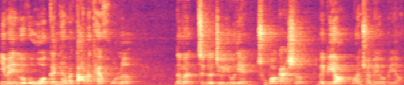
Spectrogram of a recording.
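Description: With very wide pitch swings and a fairly quick pace, the voice carries audible room echo. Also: man, fairly high pitch for a man. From Jiangsu, Yancheng. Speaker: entrepreneur, coffee space founder. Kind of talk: casual interview. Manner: repetitive, stammering.

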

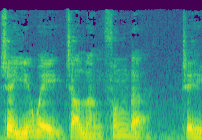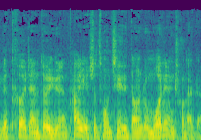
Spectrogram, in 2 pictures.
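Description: A man with vocal fry and a dark, mellow tone speaks at a fairly quick pace, his pitch varying in an ordinary way. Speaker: podcast host. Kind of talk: casual chat.

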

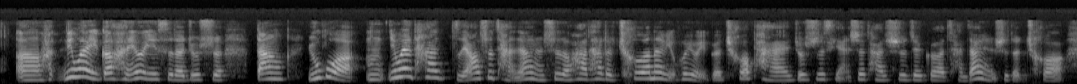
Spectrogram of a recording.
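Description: A woman speaks in a high voice with lively intonation at a moderate pace. She takes hardly any pauses. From Guangzhou, China. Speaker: band member, keyboardist. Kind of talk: interview. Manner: halting.

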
